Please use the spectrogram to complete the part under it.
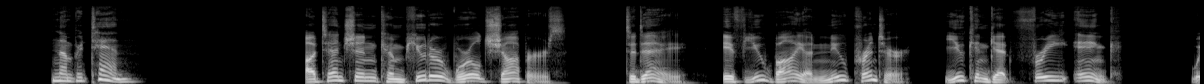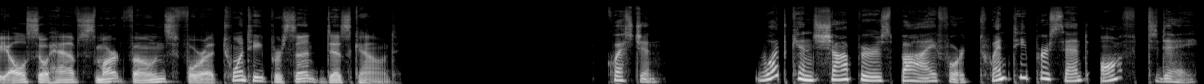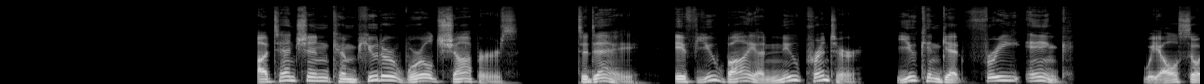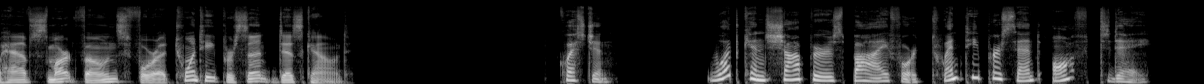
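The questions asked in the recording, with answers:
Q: What can shoppers buy for 20% off today?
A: Smartphones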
